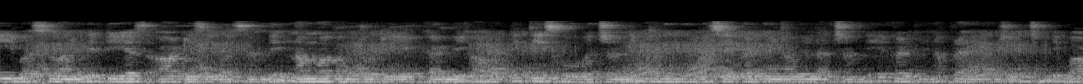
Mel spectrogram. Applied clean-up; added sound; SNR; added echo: none; Accelerating, revving, vroom; 8 dB; reverberation time 0.6 s.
